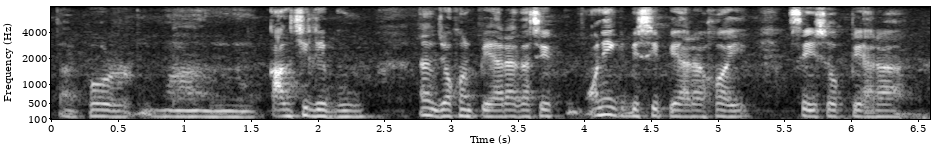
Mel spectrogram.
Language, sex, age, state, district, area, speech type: Bengali, female, 60+, West Bengal, Jhargram, rural, spontaneous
